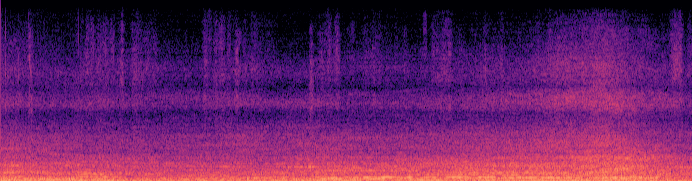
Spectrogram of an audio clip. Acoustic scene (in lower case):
street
